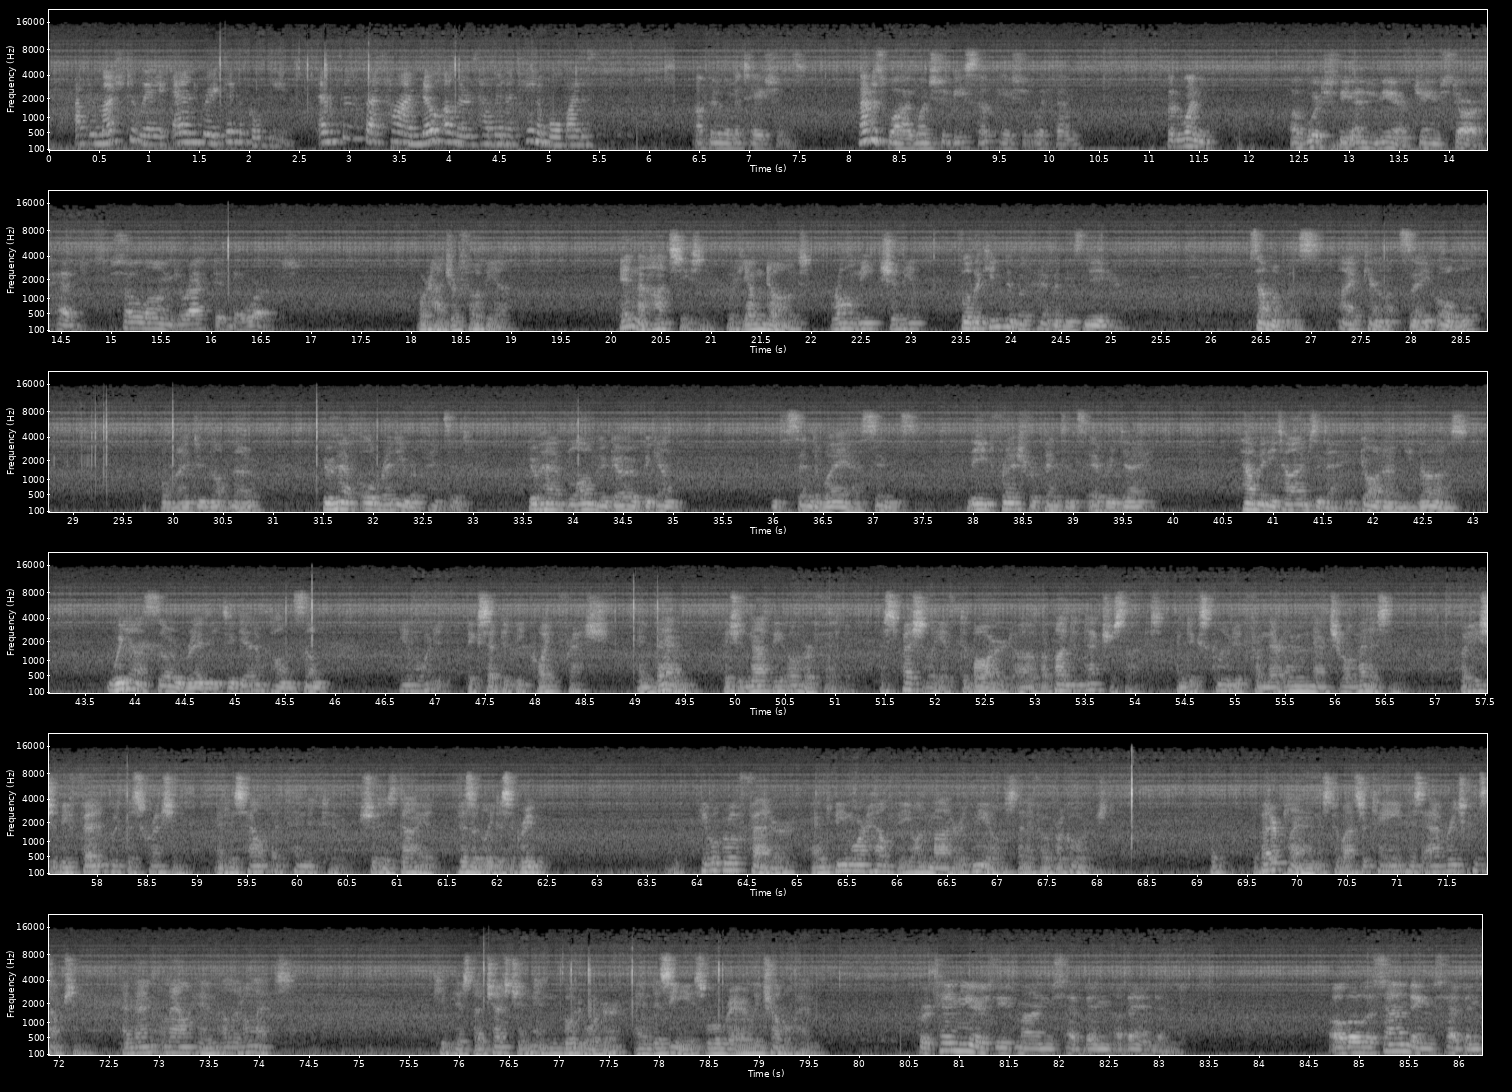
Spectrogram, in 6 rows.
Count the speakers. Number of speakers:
5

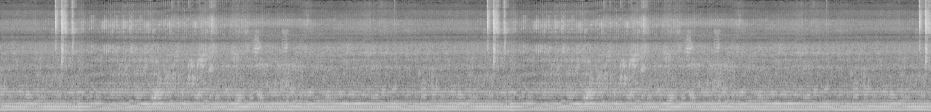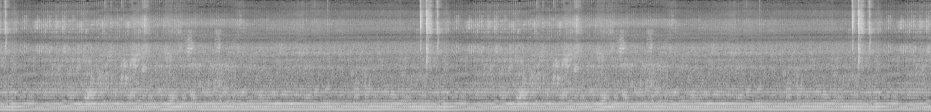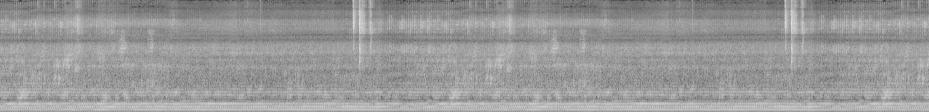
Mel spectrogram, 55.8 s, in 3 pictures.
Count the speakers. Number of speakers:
0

